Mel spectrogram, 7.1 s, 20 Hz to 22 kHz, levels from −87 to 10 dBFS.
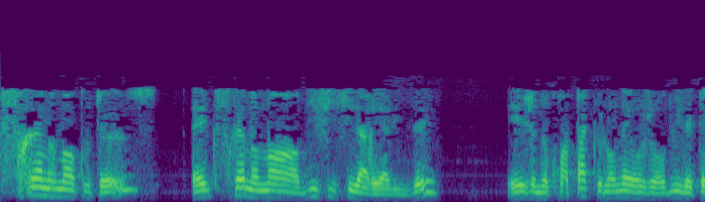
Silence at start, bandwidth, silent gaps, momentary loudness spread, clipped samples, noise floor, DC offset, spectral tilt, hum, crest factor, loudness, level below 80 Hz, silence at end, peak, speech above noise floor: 0 s; 3.9 kHz; none; 8 LU; under 0.1%; -67 dBFS; under 0.1%; -10.5 dB/octave; none; 16 dB; -17 LUFS; -70 dBFS; 0 s; -2 dBFS; 51 dB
